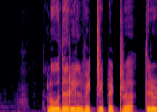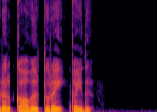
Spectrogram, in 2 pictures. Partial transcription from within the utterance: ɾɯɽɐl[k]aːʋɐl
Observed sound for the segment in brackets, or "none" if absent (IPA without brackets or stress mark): k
